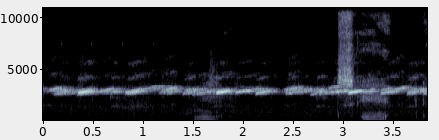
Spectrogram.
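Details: Tree frogs calling together at night from up in a maple tree, a continuous high trilling chorus; two short low dog-like sounds and a sharp click break in briefly.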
